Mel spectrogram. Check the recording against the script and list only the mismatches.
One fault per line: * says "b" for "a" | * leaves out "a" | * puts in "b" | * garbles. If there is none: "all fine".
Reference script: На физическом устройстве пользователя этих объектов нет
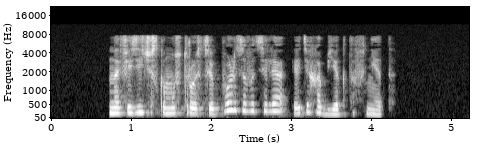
all fine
